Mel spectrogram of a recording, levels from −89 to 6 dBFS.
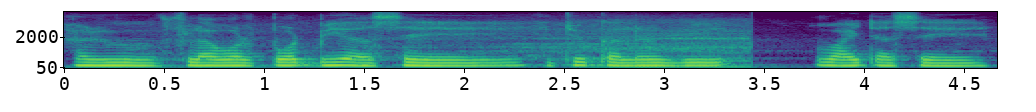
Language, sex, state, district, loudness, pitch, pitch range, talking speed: Nagamese, female, Nagaland, Kohima, -14 LUFS, 160 Hz, 155-165 Hz, 130 wpm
